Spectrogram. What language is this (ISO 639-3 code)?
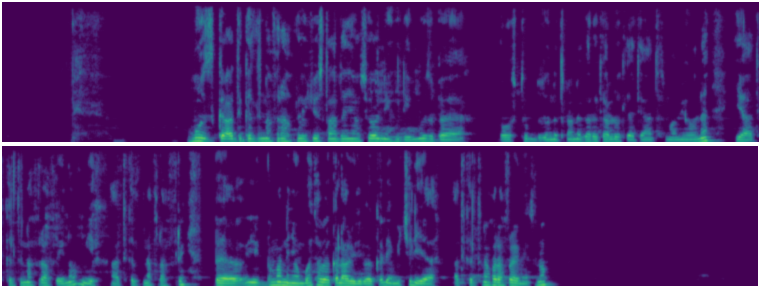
amh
